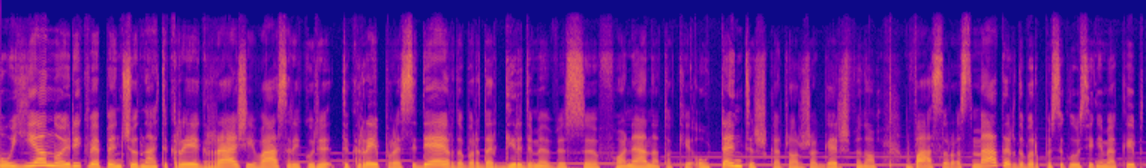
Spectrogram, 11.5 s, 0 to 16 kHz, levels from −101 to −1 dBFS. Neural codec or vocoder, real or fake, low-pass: none; real; 14.4 kHz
